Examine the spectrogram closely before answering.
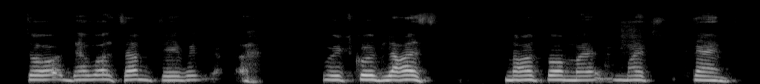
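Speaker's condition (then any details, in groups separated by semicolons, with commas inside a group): ALS; diagnosed 3.5 years ago, physiotherapy, speech therapy, occupational therapy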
